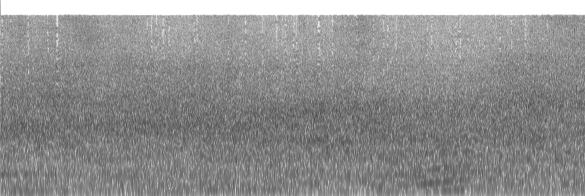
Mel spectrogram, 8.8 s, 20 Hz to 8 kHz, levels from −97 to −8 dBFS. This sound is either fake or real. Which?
real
